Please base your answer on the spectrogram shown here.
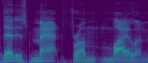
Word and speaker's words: Milan: you by the way the fact that you didn't pronounce it Milan you can always tell when somebody's new in town when they're like last night in high school basketball Milan defeated versales yeah you know or actually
